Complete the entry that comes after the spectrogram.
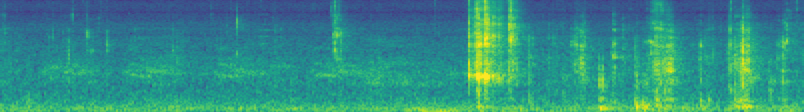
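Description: Close-up mukbang eating sounds: after a quiet start, a run of crisp crunches and chewing begins about three seconds in, the loudest crunch coming first.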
